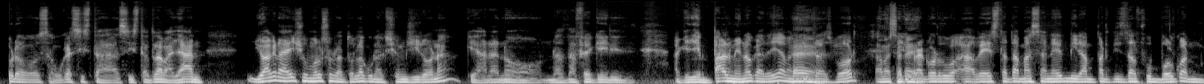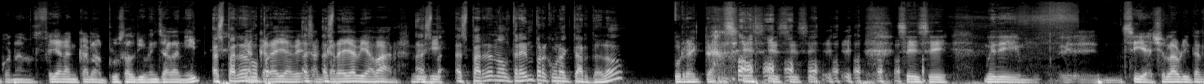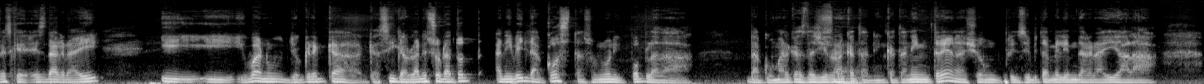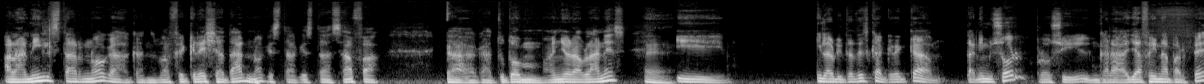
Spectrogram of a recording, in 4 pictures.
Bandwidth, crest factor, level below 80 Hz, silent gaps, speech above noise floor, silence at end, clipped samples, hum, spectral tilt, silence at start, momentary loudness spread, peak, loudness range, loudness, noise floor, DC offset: 18 kHz; 12 dB; -34 dBFS; none; 34 dB; 0 s; under 0.1%; none; -6 dB/octave; 0.1 s; 8 LU; -2 dBFS; 3 LU; -15 LUFS; -48 dBFS; under 0.1%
